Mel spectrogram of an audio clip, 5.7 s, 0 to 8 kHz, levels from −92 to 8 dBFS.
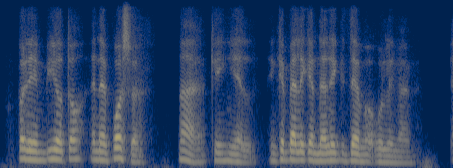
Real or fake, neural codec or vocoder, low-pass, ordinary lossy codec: fake; codec, 16 kHz, 0.2 kbps, FocalCodec; 7.2 kHz; Opus, 16 kbps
